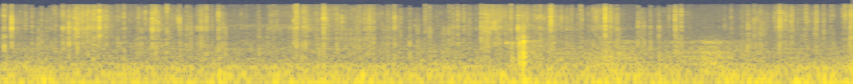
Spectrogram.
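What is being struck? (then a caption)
Coil of thin flexible plastic tubing. Fingertips and long nails rub, squeeze and scratch the loops of a glowing coil of thin, flexible plastic tubing held close to the microphone. The result is a quiet, steady run of bright, crinkly scratches and squeaky plastic rubbing with short, sharp clicks over a low rumble.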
